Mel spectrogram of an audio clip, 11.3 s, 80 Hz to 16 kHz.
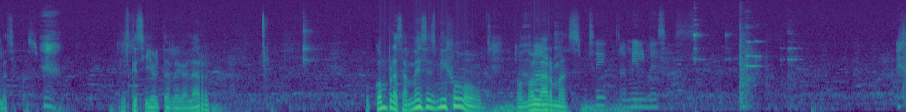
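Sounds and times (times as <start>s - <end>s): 
speech: 0.0s - 2.9s, 4.6s - 8.5s
laughter: 6.1s - 7.0s
ceramic and glass crashing: 8.6s - 10.1s
dishes clattering and clinking: 8.6s - 10.1s.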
